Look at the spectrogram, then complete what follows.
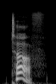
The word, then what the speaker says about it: tough: all of a sudden it's pronounced tough. Wait, where did that O sound go? Now it's an UF sound.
